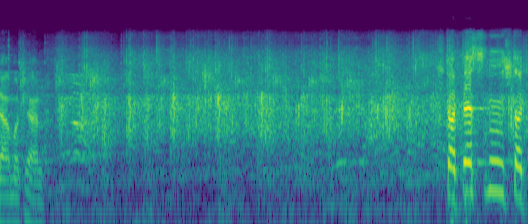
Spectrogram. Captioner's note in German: Beifall bei der SPD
